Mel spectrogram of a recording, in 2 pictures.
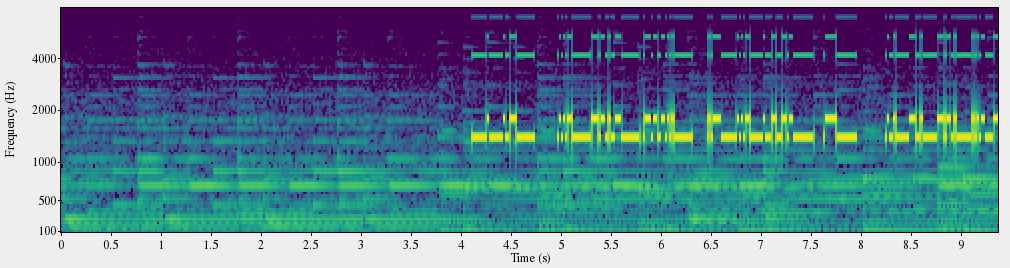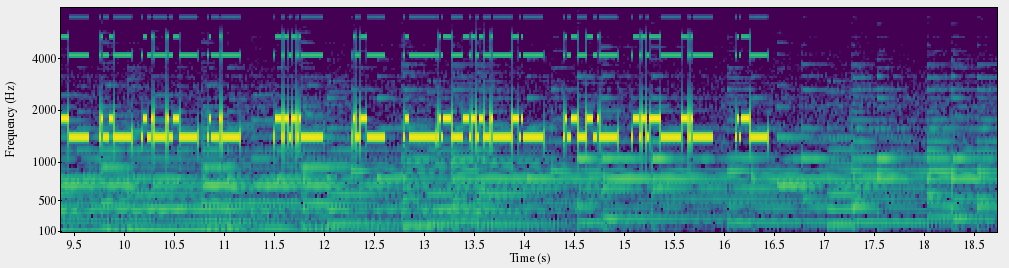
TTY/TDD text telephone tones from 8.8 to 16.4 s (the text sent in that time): STUPAK GAVE CHAN THE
